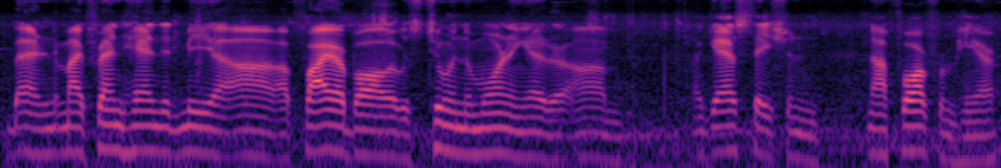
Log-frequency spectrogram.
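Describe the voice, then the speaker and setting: With a slight New York accent, a man talks at a moderate pace amid noticeable background noise and audible room echo. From New York City. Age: 60s. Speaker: homeless retired navy chief. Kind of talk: street interview. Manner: halting.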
